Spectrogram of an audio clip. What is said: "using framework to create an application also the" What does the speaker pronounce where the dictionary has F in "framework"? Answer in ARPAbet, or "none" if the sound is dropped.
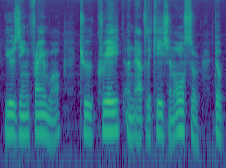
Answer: F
